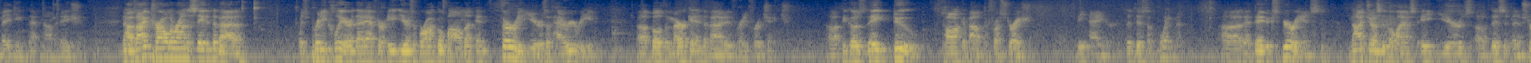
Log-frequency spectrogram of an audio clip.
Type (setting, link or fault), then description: setting, busy venue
